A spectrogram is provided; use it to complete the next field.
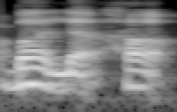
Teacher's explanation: ಲ ಮುಂದೆ ವಿಸರ್ಗ ಅದಕ್ಕೆ ಹ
